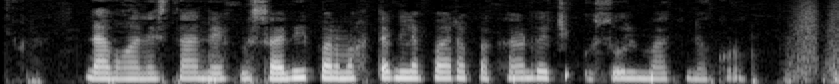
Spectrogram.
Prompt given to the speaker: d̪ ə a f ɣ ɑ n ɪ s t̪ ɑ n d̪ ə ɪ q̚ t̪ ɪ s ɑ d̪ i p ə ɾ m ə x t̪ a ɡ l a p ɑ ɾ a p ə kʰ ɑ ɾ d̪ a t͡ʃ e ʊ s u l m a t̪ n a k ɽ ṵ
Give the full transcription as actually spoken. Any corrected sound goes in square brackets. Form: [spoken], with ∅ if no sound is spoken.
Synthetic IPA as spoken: d̪ ə a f ɣ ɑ n ɪ s t̪ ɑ n d̪ ə ɪ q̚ t̪ ɪ s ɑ d̪ i p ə ɾ m ə x t̪ a ɡ l a p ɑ ɾ a p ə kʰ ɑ ɾ d̪ a t͡ʃ e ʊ s u l m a t̪ n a k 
